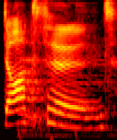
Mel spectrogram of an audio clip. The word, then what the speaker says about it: Dachshund: It's similar, Dachshund, but you have more of like a Dachs.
